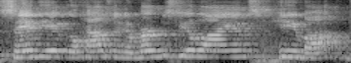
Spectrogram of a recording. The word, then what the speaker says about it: HEMA: The San Diego Housing Emergency Alliance, HEMA, which rhymes with FEMA, by the way, that's purposeful, is dedicated to building such a movement, and I hope everyone here will join us.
